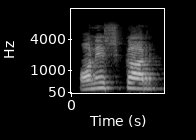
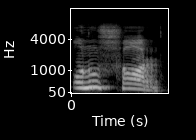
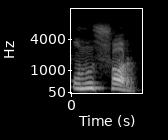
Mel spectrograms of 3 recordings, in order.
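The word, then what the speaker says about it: অনুস্বার: বলো এটার উচ্চারণ কি বলো সবাই দেখি এটার উচ্চারণ কি অবশ্যই এখানে বলবে অনেকে অনেস্কার অনেকে বলবে এটা অনুষ্কার ঠিক আছে এটাকে অনেকে বলবে অনেস্কার অনুষ্কার ঠিক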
